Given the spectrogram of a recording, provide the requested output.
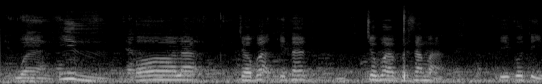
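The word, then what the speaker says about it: وإذ قال: Wa idza qala Wa iz qala.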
